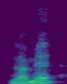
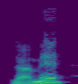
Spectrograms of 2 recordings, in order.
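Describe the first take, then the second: No difference in how they are said.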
